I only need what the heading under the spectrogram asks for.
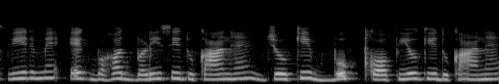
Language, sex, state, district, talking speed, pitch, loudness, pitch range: Hindi, female, Bihar, Samastipur, 180 wpm, 250 Hz, -27 LUFS, 235-270 Hz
